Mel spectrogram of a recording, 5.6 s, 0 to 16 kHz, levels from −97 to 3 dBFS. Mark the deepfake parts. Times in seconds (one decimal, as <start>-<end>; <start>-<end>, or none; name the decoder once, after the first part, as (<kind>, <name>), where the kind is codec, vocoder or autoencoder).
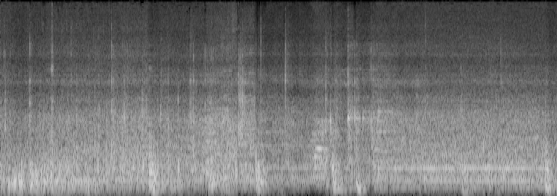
2.4-4.2 (codec, SNAC)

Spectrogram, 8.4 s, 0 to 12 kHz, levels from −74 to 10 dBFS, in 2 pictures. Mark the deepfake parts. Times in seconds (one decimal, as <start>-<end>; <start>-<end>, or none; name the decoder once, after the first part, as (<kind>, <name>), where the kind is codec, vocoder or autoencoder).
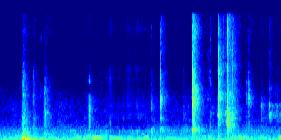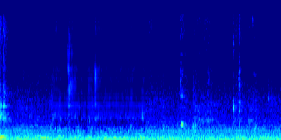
1.6-2.2 (vocoder, BigVGAN v2); 5.0-6.4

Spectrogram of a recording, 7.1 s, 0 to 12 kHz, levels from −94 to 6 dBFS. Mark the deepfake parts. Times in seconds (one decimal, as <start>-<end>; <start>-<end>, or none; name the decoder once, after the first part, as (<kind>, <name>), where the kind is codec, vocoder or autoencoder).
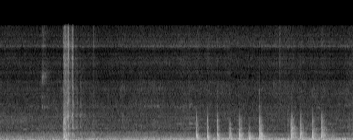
0.0-4.6 (autoencoder, DAC-VAE); 5.1-7.1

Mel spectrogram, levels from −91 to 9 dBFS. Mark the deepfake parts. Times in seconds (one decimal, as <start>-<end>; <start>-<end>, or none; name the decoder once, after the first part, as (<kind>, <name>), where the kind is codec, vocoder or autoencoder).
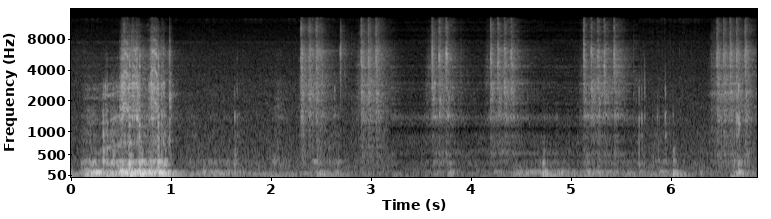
3.2-5.7 (codec, SNAC)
